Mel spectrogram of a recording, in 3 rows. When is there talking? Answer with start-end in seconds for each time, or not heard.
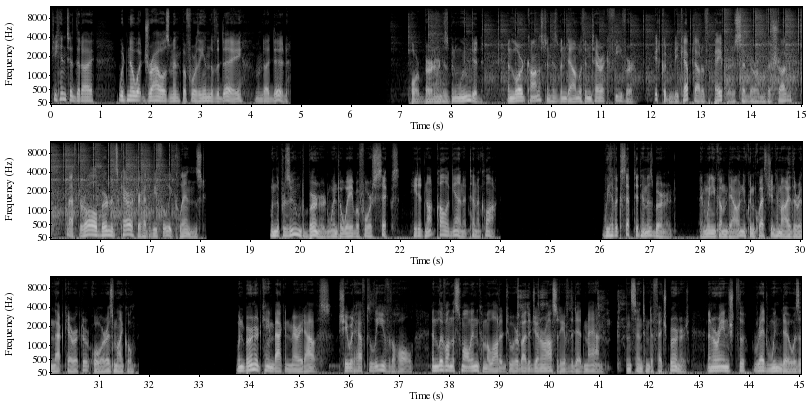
0.1-4.8, 7.2-18.1, 19.4-23.9, 26.1-31.8, 33.8-45.0.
